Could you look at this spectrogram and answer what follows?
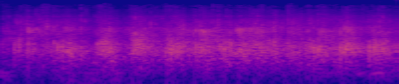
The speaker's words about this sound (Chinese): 好，我们感谢大家，请鼓掌。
